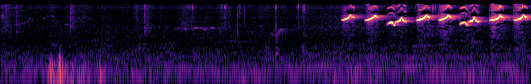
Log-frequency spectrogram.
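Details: Cinereous tit lure song meant to provoke other birds into answering: after three seconds of near silence comes a brisk string of about nine high, clipped chirps, roughly four each second.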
